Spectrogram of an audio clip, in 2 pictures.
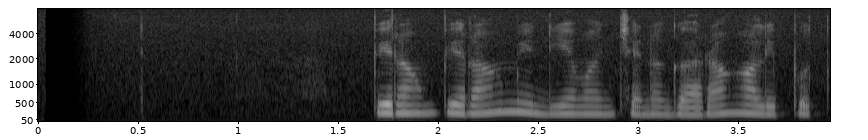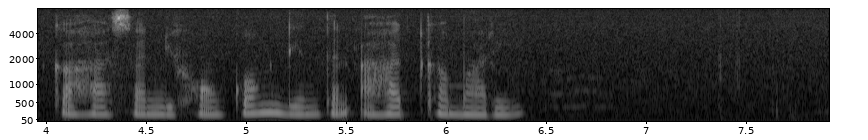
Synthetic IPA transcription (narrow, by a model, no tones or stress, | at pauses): piɾaŋpiɾaŋmɛdiamaɲt͡ʃɛnəɡaɾaŋalipʊt̪̚kaɦasandihɔŋkɔŋdint̪əna̰ɦad̪̚kamaɾi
